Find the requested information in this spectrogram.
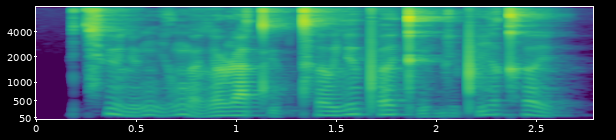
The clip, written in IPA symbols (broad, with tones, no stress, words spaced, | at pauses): t͡sʰy˥˩ly˩˥ŋi˩˥ʊ̯ŋœ˩ lœ˧ɭa˧tʼy˩p tʰə˧ʊ̯lʲo˥ pʼə˥ɪ̯kʼy˩bi˩ pʼi˥ə̯kʰə˥˩ɪ̯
